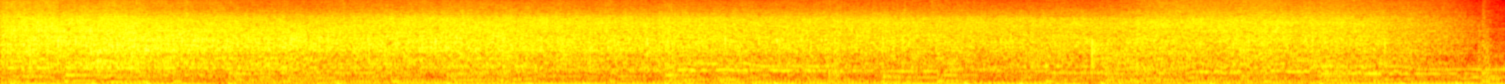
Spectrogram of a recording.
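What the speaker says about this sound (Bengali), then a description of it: "কড়াইতে সর্ষের তেল গরম করে নিয়েছি। দিচ্ছি পেঁয়াজ বাটা" Onion paste frying in hot mustard oil in a wok gives a loud, steady sizzle that runs for several seconds with no talking, then eases off slightly near the end.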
